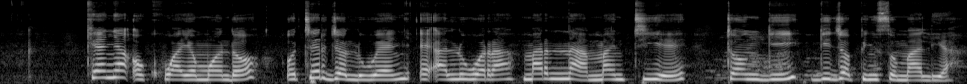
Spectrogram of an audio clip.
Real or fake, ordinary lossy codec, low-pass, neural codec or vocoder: real; none; none; none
